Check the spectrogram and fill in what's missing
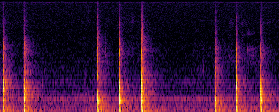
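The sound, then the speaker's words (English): A man knocking firmly on a wooden door, alone, in groups: two raps, a pause, then three, another pause, and three more, each ringing briefly. “The more that this man stood at the door and knocked.”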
